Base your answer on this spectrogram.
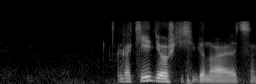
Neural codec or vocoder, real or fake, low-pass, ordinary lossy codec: codec, 16 kHz, 0.7 kbps, FocalCodec; fake; none; none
